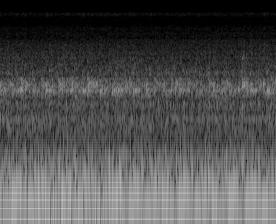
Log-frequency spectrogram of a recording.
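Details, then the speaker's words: Toyota Kijang diesel after engine overhaul: smooth, even idle with steady low clatter and no misses or knocks; engine sounds normal. "untuk pembakaran Alhamdulillah normal gak ada kendala ini udah selesai tinggal kita tes drive suaranya juga udah normal"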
